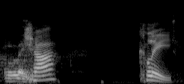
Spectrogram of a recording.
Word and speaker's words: chocolate: three syllables word so if you have the intonation at the beginning you eliminate the second sound so you don't you don't really need to pronounce the word choco no it's just chocolate chocolate chocolate right look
